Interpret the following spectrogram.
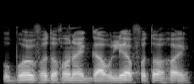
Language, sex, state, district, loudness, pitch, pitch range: Assamese, male, Assam, Kamrup Metropolitan, -15 LUFS, 95 Hz, 95-105 Hz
